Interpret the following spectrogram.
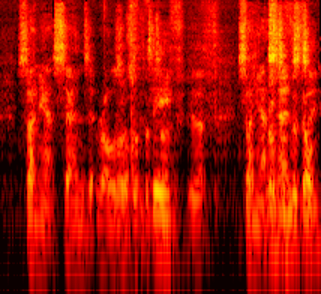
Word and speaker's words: Sun Yat Sens: so it sounds like it's got three syllables son yet sends it rolls leave Sonia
